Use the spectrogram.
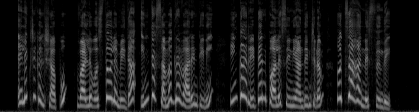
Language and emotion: Telugu, happy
